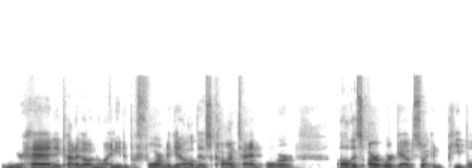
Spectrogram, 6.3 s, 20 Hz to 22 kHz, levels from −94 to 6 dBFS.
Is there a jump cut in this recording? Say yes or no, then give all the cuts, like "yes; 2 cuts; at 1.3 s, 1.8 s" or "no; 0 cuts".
no; 0 cuts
